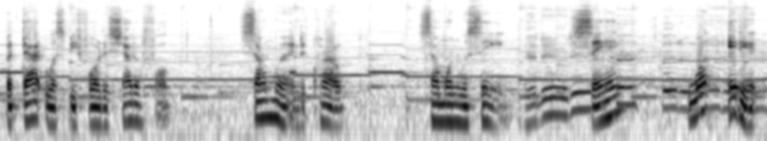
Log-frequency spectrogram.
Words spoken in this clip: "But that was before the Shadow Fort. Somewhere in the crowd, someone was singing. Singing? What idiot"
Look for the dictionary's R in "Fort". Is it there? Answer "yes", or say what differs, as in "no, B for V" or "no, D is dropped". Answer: no, L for R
